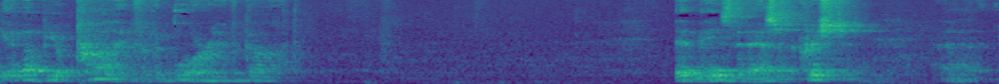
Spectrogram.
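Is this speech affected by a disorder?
Yes: voice disorder; not contagious.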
